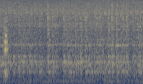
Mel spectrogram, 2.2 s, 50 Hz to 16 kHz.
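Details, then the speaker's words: 2011 Ford Fiesta 1.25 MKVI at idle: a busy metallic rattle with uneven knocks, felt through the pedal like a heavy misfire, that worsens as the clutch is engaged and disengaged; traced to within the gearbox, so the gearbox likely has to come out. "it is something within the box when you engage and disengage the clutch. So I'm afraid this is going to be a gearbox out job."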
